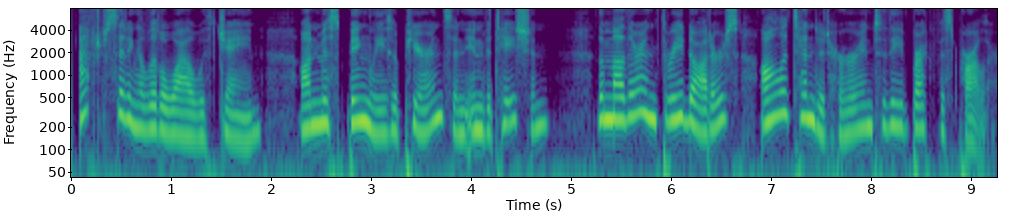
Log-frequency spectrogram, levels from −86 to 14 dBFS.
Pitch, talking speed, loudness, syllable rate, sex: 205 Hz, 160 wpm, -16 LUFS, 5.4 syllables/s, female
